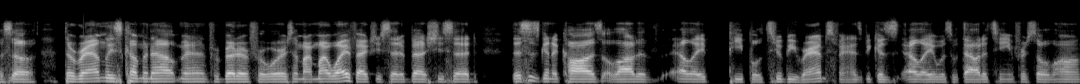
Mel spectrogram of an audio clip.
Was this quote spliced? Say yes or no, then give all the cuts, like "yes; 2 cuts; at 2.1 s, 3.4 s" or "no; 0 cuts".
no; 0 cuts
